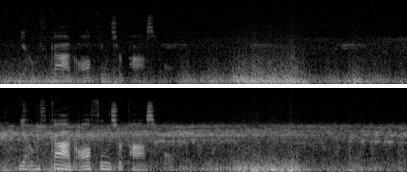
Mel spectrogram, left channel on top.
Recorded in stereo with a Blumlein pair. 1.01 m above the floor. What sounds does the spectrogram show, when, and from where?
0.2 s a man speaking: 35° right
